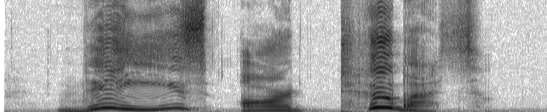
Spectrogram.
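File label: "these are tubas", English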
